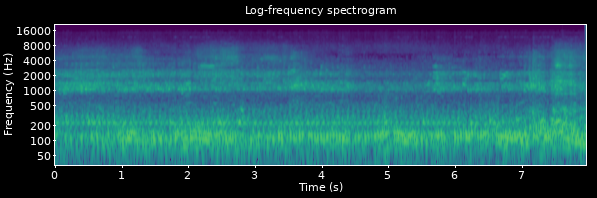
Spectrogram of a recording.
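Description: Motorcycle engine running steadily, heard close up through a helmet-mounted microphone, with road traffic moving around it.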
